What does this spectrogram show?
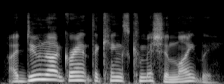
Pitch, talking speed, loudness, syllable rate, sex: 155 Hz, 215 wpm, -16 LUFS, 5.3 syllables/s, male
